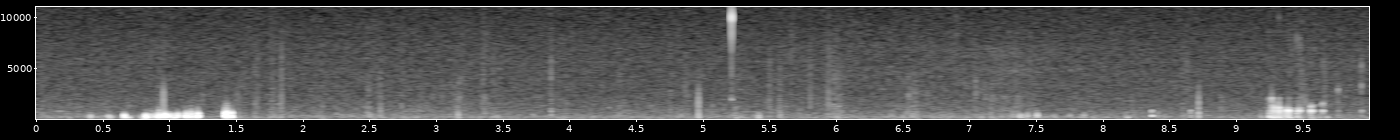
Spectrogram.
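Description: Gurgling, rumbling stomach growls in short bursts, normal hunger-related bowel sounds.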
